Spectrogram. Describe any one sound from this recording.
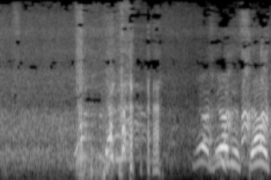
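Water splashes as something plunges into a river.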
